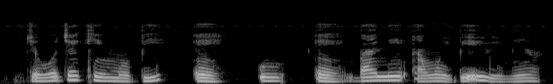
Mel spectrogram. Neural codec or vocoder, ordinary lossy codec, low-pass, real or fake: none; none; 7.2 kHz; real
